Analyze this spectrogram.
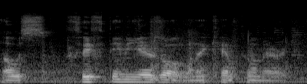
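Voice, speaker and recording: A man talks at a medium pitch with fairly even intonation. Audible room echo and noticeable background noise fill the recording. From Greece. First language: Greek. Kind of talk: personal testimony.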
